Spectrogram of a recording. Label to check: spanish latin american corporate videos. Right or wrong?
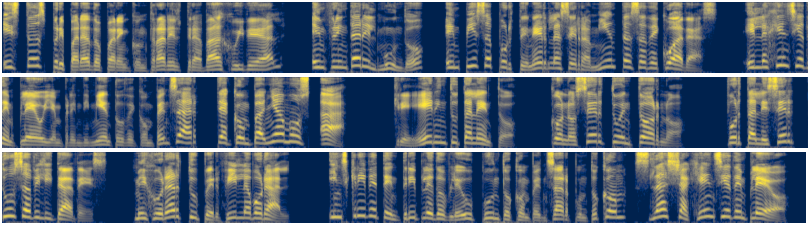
Right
